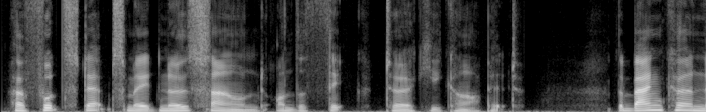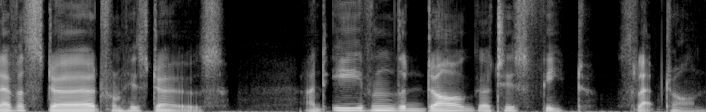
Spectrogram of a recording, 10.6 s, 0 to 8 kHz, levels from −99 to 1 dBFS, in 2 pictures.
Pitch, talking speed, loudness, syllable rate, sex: 115 Hz, 145 wpm, -22 LUFS, 4.1 syllables/s, male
